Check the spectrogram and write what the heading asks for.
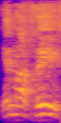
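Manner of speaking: "Enarré" with a guttural r, ending in stressed é; Erasmian pronunciation. Shown as a demonstration. Professor showing students the Erasmian reading, "Enarré". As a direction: pronounce "Enarré" without a k sound. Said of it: "seria uma pronúncia mais erasmiana".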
